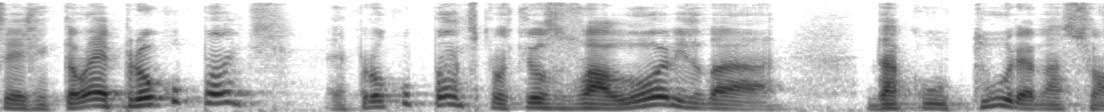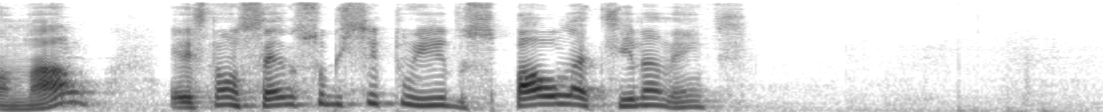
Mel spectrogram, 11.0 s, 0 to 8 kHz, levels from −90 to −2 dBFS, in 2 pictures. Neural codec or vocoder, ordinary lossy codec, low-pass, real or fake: codec, 44.1 kHz, 3.4 kbps, Pupu-Codec; none; 7.2 kHz; fake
